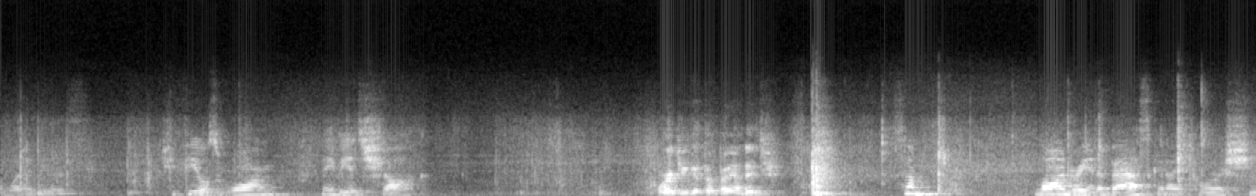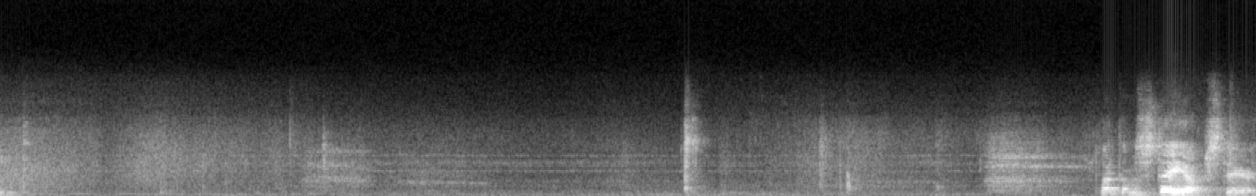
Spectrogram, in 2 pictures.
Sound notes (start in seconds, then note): none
